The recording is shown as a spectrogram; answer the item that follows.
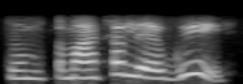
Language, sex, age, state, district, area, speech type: Hindi, female, 60+, Uttar Pradesh, Prayagraj, urban, conversation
